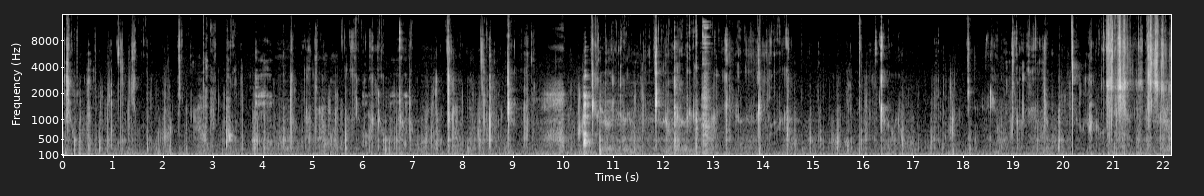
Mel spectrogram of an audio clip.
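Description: Close-miked chewing of balut (boiled fertilized duck egg) and fresh herbs, with many small, irregular crunches, clicks and wet mouth sounds.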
